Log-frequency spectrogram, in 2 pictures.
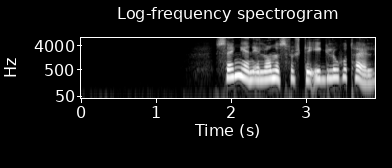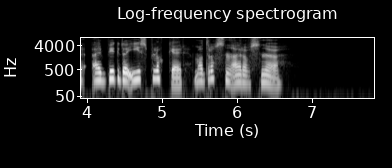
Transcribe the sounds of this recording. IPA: ˈsɛŋən ˈiː ˈlɑnəs ˈfœʃʈə ˈiːɡlʊhʊˌtɛl ˈæːɾ ˈbʏɡd ˈɑː ˈiːsˌblɔkəɾ ʔmɑˈdɾɑsn̩ ˈæːɾ ˈɑːʋ ˈsnøː

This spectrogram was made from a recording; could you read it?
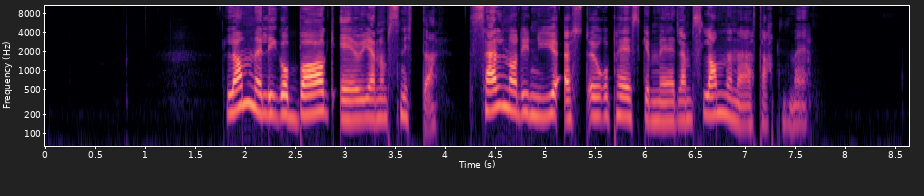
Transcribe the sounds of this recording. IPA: ˈlɑnə ˈlɪɡəʁ ˈbɑːɡ ˈeːˌʉːjɛnɔmˌsnɪtə ˈsɛl ˈnɔ ˈdiː ˈnyːə ˈœstɑʉʁʊˌpeːɪskə ˈmeːdlɛmˌslɑnənə ˈæːʁ ˈtɑt ˈmeː

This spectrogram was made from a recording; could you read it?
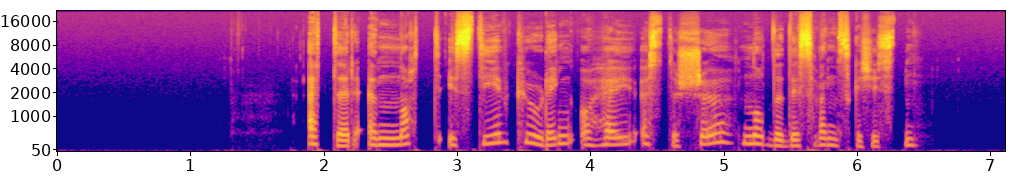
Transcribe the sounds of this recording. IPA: ˈætəɾ ˈeːn ˈnɑt ˈiː ˈstiːʋ ˈkʉːɽɪŋ ˈoː ˈhœʏ ˈœstəˌʃøː ˈnɔdə ˈdiː ˈsʋɛnskəˌçʏstn̩

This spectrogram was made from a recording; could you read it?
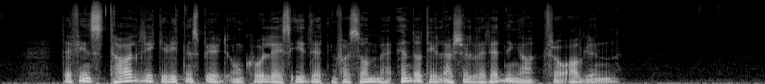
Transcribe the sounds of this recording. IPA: ˈdeː ˈfɪns ˈtɑːlˌɾiːkə ˈʋɪtnəˌsbʏɖ ˈʔʊm ˈkʊɭɛs ˈɪdɾɛtn̩ ˈfɔɾ ˈsɔmə ˈɛndɔtɪl ˈæː ˈʃœɽʋə ˈɾɛɟnɪŋɑ ˈfɾoː ˈɑːʋɡɾʉnn̩

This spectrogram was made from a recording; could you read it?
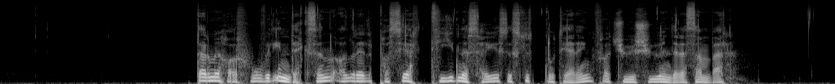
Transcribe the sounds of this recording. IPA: ˈdæːɾmeː ˈhɑːɾ ˈhuːʋədɪnˌdɛksən ɑləˈɾeːdə pɑˈseːɾt ˈtiːdn̩əs ˈhœʏəsə ˈslʉtnʊˌteːɾɪŋ ˈfɾɑː c͡çʉːəˈʃʉːəndə dɛˈsɛmbəɾ

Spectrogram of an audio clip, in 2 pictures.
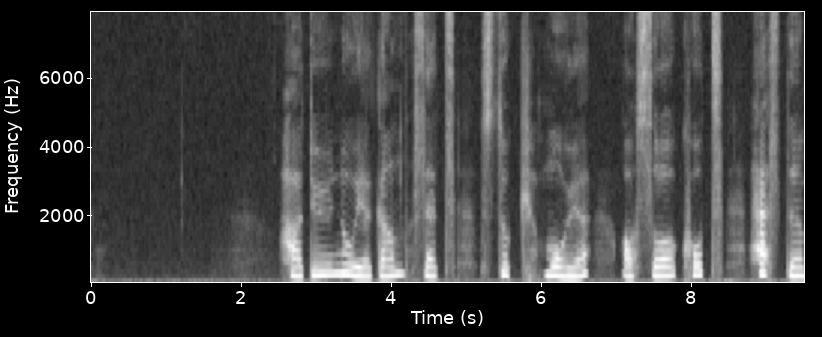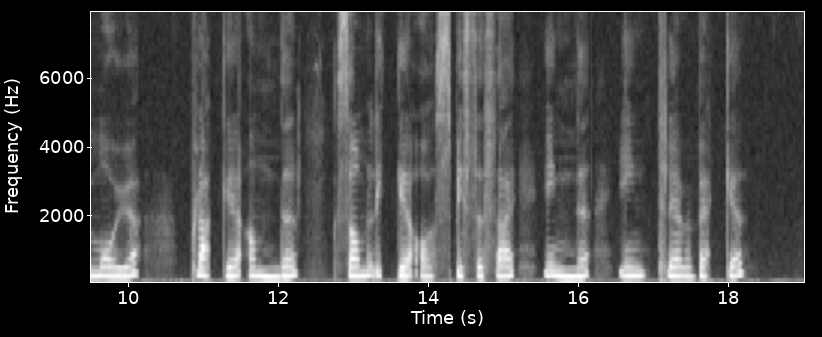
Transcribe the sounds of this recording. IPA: ˈhɑː ˈɖʉː ˈnuːə ˈɡɑn ˈsɛt ˈstɔkˌmɑʉ ˈɔsɔ ˈkɑt ˈhɛstəˌmɑʉ ˈplɑːɡəˌɔndə ˈsɔm ˈliːkə ˈoː ˈspiːsə ˈsæɪ ˈɪnə ˈɪn ˈtɾeːʋækə

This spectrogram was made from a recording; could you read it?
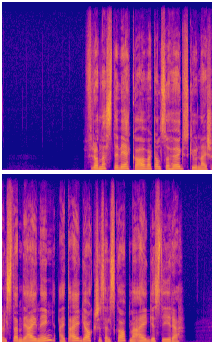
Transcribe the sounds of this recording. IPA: ˈfɾoː ˈnɛstə ˈʋeːk ˈɑː ˈʋæʈ ˈɑlsɔ ˈhøːɡˌskʉːn̩ ˈæɪ ˈʃøːlˌstɛndɪ ˈæɪnɪŋ ˈæɪt ˈæɪɡə ˈɑkʃəsɛlˌskɑːp ˈmæː ˈæɪɡə ˈstyːɾə

